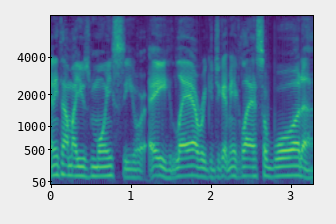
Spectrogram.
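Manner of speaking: put-on New Jersey accent. Chatting about comics, the speaker slips into a Jersey accent. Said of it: "Why do I always go into a Jersey accent here?".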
